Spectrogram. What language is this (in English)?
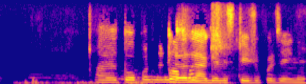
Gujarati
